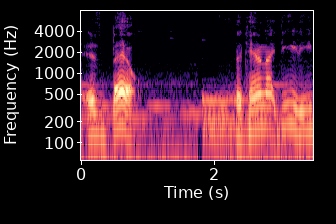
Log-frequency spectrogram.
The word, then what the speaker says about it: Baal: As you can see pronunciation right here again syllable like the word bell or bail.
